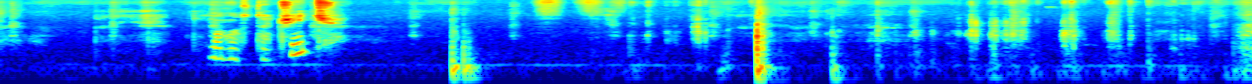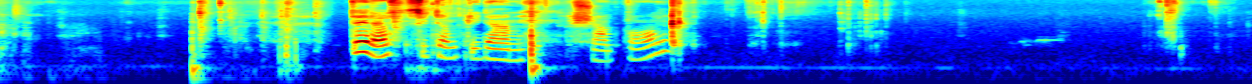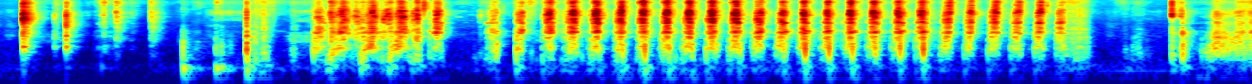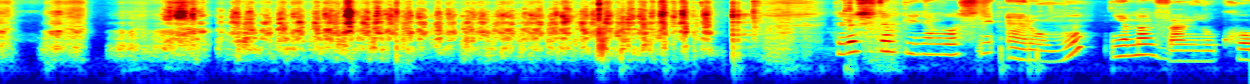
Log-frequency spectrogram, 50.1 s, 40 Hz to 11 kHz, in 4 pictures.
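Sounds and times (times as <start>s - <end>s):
utensil scraping a bowl: 28.0s - 36.0s, 36.8s - 47.5s.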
